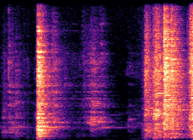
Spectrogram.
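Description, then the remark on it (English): Pots and pans clatter as someone searches a kitchen for a sauce pot: a sharp metallic clang, a brief lull, then a longer burst of rattling, jangling cookware. No voices are heard. “He's searching the kitchen for an item that he wants.”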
